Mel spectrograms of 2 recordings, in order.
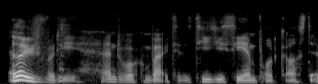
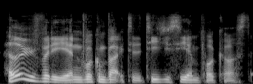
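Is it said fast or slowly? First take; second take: slowly; fast. First: It is said slowly. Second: It is said fast.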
